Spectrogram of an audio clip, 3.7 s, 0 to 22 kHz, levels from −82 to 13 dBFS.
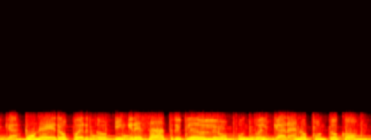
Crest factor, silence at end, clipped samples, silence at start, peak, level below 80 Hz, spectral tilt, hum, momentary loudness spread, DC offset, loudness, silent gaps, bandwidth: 10 dB; 0 s; under 0.1%; 0 s; -8 dBFS; -30 dBFS; -12 dB/octave; none; 2 LU; under 0.1%; -17 LUFS; none; 4.5 kHz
